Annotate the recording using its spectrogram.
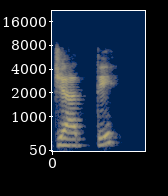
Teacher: que es la y de yoyo la y de yate entonces esa y también se pronuncia en el punto más alto que es la zona palatal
